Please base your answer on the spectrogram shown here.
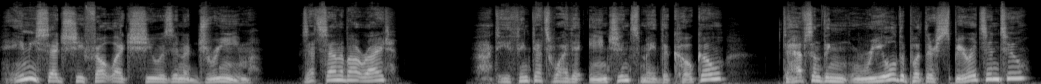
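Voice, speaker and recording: A cocky, good-hearted young hedgehog hero from a video game. The voice is youthful and slightly high, with lively swings in pitch. It is dry and close, and the delivery is casual, breezy and confident. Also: male voice, moderate pace, no room sound. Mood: earnest, supportive. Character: cocky, upbeat, caring young male cartoon hedgehog hero. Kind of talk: video game character dialogue.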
